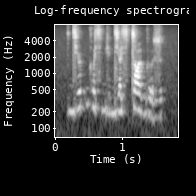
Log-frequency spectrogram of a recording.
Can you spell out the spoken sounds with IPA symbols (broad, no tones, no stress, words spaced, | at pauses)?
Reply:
dʲə˞pɡʱʌsʲbʲʌ dʲasʲtɑə̯ɡɵz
